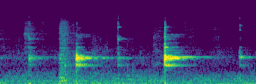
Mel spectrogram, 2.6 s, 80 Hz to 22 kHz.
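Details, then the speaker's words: Jasion EB7 2.0 e-bike rear wheel, spokes tightened clockwise with a spoke wrench: plucked pings at about the same mid pitch from spoke to spoke, even tension. "there's no Rhyme or Reason how do you do this but you want to get the same pitch on here"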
